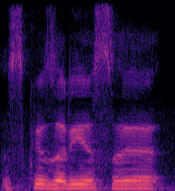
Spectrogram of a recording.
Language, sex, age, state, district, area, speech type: Urdu, male, 30-45, Uttar Pradesh, Ghaziabad, urban, spontaneous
